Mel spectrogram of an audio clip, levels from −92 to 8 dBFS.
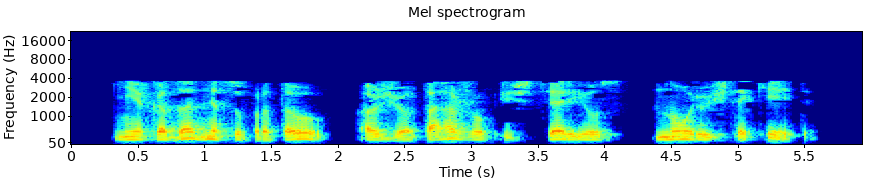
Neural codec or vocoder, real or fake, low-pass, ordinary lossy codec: none; real; 3.6 kHz; MP3, 16 kbps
